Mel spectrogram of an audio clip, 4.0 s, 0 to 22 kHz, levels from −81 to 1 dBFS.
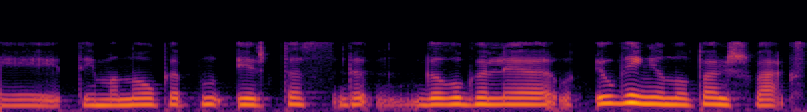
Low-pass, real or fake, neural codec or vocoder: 5.4 kHz; fake; codec, 24 kHz, 0.9 kbps, WavTokenizer, medium speech release version 2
